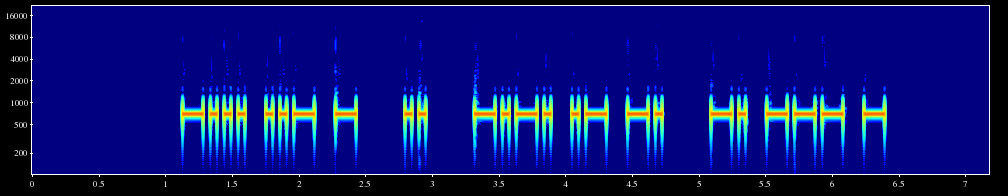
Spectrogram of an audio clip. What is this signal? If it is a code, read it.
Morse code, heard as a keyed tone, about 22 wpm, 700 Hz. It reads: BUT I CAN NOT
